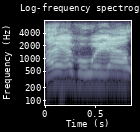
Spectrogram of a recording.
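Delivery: very high, very loud shout. Playing a character calling out an escape route: yelling in character. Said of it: "Irukul's just yelling back".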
